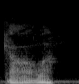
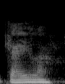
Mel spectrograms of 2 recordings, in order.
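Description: First: It is said with an English accent. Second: It is said with an American accent.

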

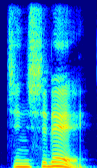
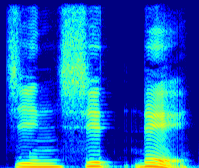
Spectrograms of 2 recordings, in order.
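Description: First: It is said at a natural speed. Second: It is said slowly and carefully. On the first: "Once natural speed" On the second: "and then slow"

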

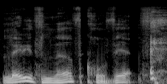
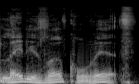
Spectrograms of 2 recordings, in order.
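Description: First: It is said with a slur. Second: It is said clearly, without a slur.

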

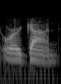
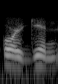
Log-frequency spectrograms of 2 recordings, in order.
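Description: First: The final syllable sounds like the end of argon. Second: The final syllable does not sound like argon's. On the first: The speaker calls it wrong. "not Oregon" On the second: The speaker calls it right. "Oregon is said Oregon"

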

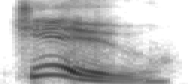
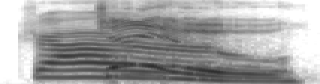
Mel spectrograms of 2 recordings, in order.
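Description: First: The name is said in a British accent. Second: The name is said in an Australian accent. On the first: "if you're a British person, you're going to pronounce it" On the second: "And if you're Australian, you'll be"

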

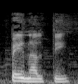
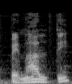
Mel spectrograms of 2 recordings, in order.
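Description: First: The stress is on the first syllable. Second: The stress is on the second syllable. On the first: "esdrújula, con tilde en la E" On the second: "palabra grave con el acento en la sílaba intermedia"

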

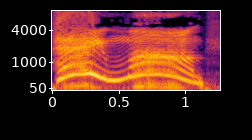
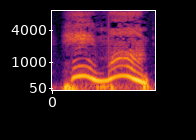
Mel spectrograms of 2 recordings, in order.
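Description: First: It is said loudly, almost shouted. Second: It is said at a quiet, normal volume.

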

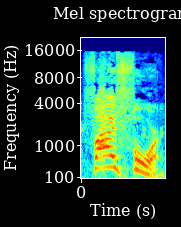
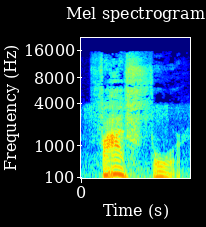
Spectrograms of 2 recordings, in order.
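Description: First: It is said in an excited, exclaiming tone. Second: It is said in a sympathetic, pitying tone.

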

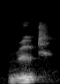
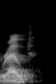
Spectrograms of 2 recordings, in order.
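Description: First: It is said the local, non-American way. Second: It is said the American way. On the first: This is the local way the newcomer is learning. "are you now learning to pronounce the word route" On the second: This is the way the newcomer brought from home. "instead of route"

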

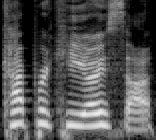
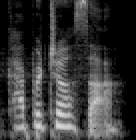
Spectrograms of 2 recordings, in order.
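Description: First: It is said with confident, exaggerated Italian flair. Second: It is said plainly, without exaggerated Italian flair.

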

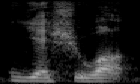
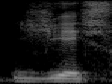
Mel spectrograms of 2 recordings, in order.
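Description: First: It ends with a vowel and glottal stop. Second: It ends without the vowel and glottal stop. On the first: "a Galilean would not say Yeshua" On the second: "They'd drop that final glottal stop and the vowel right before it"

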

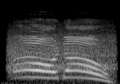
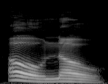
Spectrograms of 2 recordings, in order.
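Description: First: It is said in an upbeat, excited way. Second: It is said in a downcast, low way.

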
